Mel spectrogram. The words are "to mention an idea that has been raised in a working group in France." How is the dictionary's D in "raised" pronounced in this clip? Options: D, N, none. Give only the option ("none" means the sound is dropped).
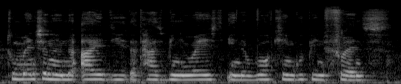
D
